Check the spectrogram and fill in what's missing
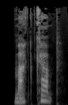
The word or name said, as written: magtkamp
